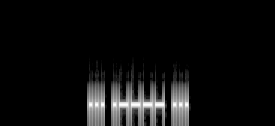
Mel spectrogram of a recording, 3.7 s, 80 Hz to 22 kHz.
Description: Morse code, heard as a keyed tone, about 30 wpm, 700 Hz. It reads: S1S
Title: Three Challenging Letter-Number Combinations 30wpm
